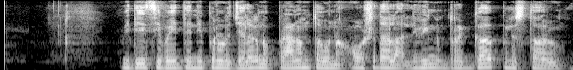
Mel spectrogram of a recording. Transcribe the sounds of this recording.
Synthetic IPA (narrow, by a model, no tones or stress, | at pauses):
ʋid̪eːsiʋɐjɐd̪jɐnipunulud͡ʒɛlɐɡɐnɐpɾaːɳɐmt̪o̞ːunːɐʔɐwʂɐd̪aːlɐliʋiŋɡɖɾɐɡːaːpilust̪aːɾu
